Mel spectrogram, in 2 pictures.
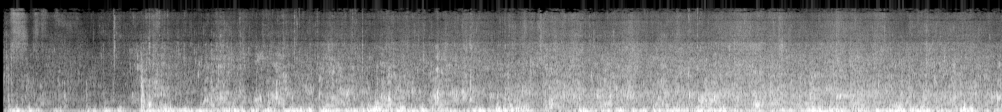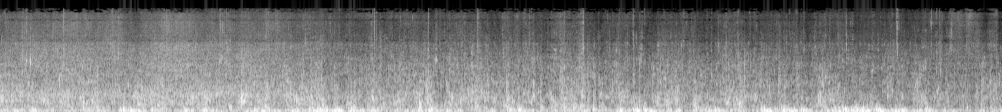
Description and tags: Paddle bridge
paddling under Pontoon bridge, Ireland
